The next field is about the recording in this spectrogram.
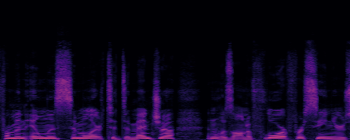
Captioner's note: speaking French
